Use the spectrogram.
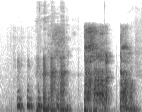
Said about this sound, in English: I've had this cough for a while. It's not. I had it before Corona, so it's not.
